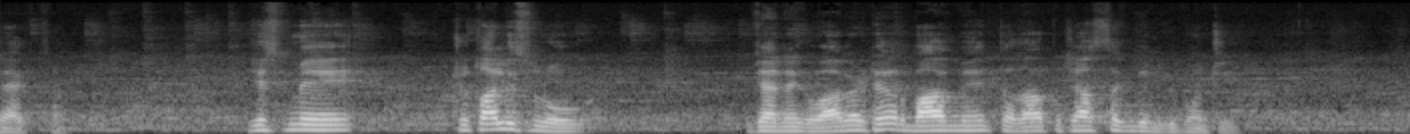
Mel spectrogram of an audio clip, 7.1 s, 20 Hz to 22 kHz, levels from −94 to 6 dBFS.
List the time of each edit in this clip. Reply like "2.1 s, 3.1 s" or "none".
none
